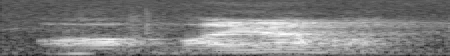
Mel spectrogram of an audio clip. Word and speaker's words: Miami: And this one was in Miami, Oklahoma, but it's pronounced Miami.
